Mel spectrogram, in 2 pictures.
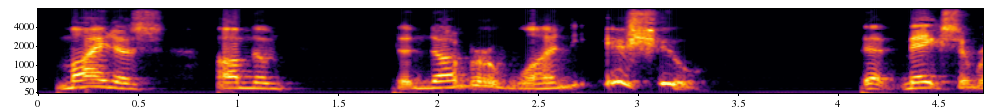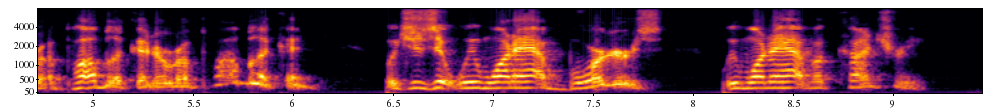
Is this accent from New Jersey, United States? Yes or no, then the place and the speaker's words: no; California, United States; something very bad has happened in my, really my home state, in a way, of California.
